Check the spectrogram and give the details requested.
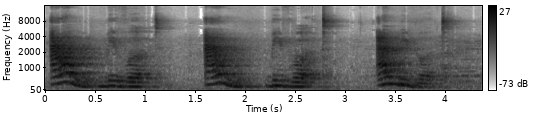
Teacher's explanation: Am-bi-vurt. The stress is on the first syllable am.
